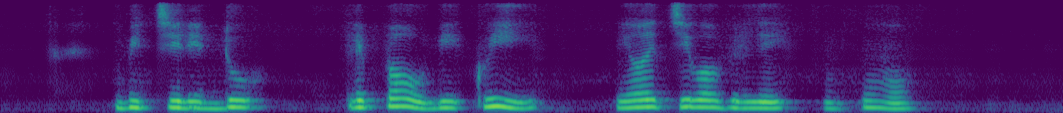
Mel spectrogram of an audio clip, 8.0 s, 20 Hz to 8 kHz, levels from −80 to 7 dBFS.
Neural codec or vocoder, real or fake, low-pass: codec, 24 kHz, 0.5 kbps, DualCodec; fake; 7.2 kHz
